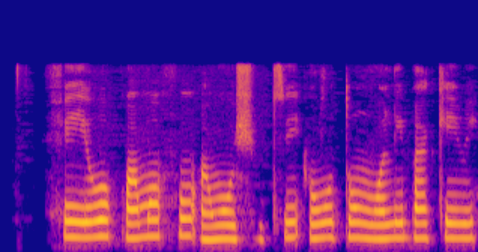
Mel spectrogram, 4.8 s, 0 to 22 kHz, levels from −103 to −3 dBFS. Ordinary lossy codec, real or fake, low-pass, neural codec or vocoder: none; real; none; none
